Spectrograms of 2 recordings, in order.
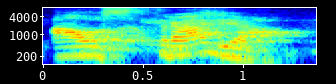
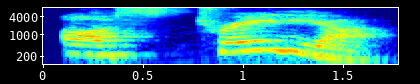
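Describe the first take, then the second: First: The first vowel glides like 'ow'. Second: The first vowel is a plain open 'ah'. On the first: The speaker calls it wrong. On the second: The speaker calls it right.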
